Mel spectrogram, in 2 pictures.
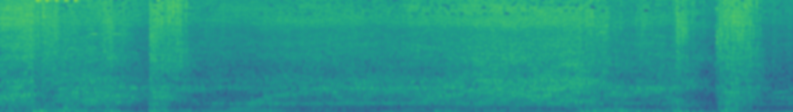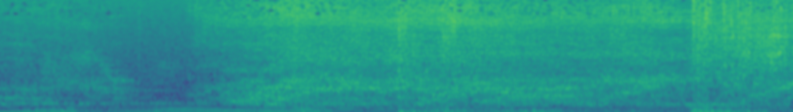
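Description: Heavy thuds and crunches ring out as creatures are struck.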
